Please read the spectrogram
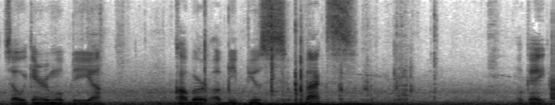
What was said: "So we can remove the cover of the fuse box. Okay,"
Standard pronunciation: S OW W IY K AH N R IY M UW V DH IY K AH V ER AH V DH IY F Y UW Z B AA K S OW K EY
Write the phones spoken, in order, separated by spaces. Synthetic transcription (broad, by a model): S OW W IY K AH N R IY M UW V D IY K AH B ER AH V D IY P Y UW S B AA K S OW K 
